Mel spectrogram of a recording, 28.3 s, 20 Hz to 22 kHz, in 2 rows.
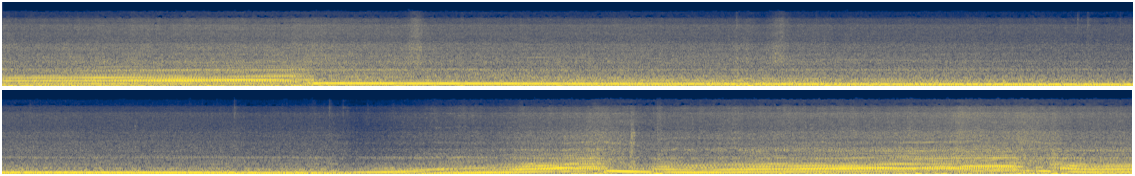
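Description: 1973 VW SP2's air-cooled flat-four with twin 40 carburettors and stainless exhaust, heard from inside the cabin while driving. The engine note drops with an upshift a few seconds in and holds a long steady cruise that sags slowly. Then it accelerates hard through the gears, its pitch climbing and falling back at upshifts about twenty and twenty-seven seconds in.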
